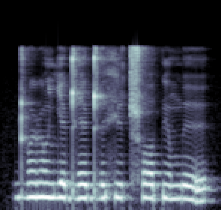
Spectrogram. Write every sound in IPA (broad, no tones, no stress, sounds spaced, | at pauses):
ɖʱ ɔ̃ ɭ ɔ̃ ʎ ɛ ɖʱ ɛ ɖʱ ə fʲ e ʈ͡ʂʰ ɔ pʲ ɔ̃ m ø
